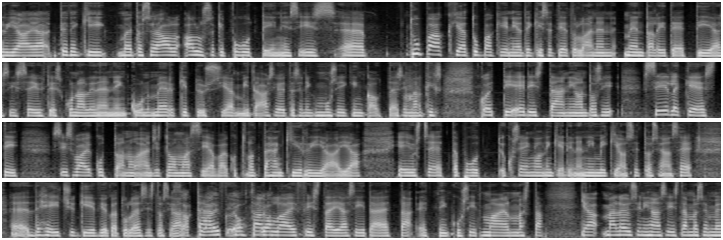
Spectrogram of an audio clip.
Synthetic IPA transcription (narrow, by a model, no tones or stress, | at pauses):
rjɑːjɑt̪iet̪eŋkiːmyøt̪osːɑɑlʔɑlusːɑkippuhut̪ːḭːninsiːsəː | t̪upɑkjɑt̪upɑkinjot̪eŋkiset̪iɛt̪ylːɑ̰inenment̪ɑlit̪ḛːt̪ːijɑsiːsseyht̪eiskunːɑlːinḛnnḭːŋkunmerkit̪ysjɑ̰mit̪æ̰ɑ̰sioit̪ɑseniːkummusiːkiŋkɑut̪ːɑesimerkikskoit̪ːiːedist̪æːnniont̪osiselkeːst̪isiːsʋɑikut̪ːɑ̰nuʔæ̰nsit̪omɑsːḭjɑ̰ʋɑiku̥t̪ːɑnut̪t̪æhæŋkirjɑ̰ːjɑ̰jɑjust̪seet̪ːæpuhut̪ku̥seeŋlɑnːiŋkiḛlḭnḛnnimikio̰nsit̪t̪osiɑ̰ːnseðəɦeit̪juɡifjokɑt̪uleːsiːst̪osiɑ̰ːt̪ɑklɑifːist̪ɑjɑsiːt̪æet̪ːæ̰ʔḛt̪niːŋkusiːt̪mɑːilmɑst̪ɑjɑmæløysinihɑnsiːst̪æmːøsemmyø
